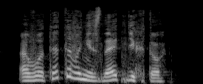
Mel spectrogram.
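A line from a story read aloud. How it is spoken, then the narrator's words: Laughing. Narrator (Russian): смеялась Лида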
